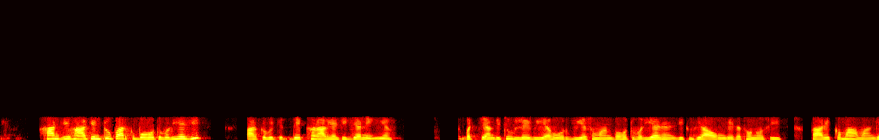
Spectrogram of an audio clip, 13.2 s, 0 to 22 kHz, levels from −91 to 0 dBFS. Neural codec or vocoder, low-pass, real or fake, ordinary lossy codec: none; 3.6 kHz; real; AAC, 24 kbps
